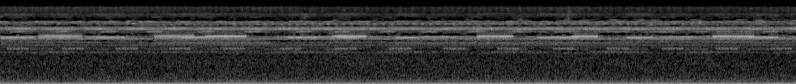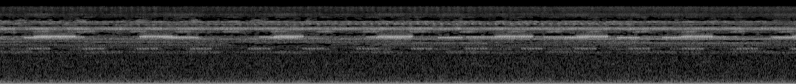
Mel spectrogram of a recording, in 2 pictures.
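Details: Evening crickets in a peaceful park: layered shrill trills form a constant chorus, punctuated by regular chirp pulses about once a second throughout.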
